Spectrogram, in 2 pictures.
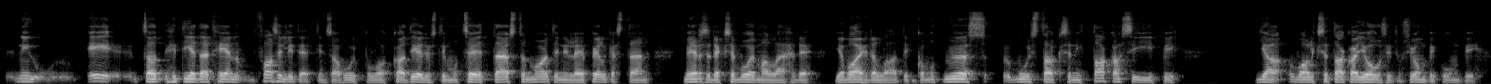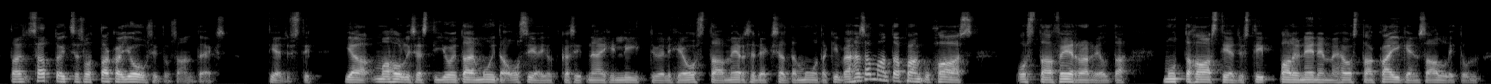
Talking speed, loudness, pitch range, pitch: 135 wpm, -24 LUFS, 105-120 Hz, 110 Hz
